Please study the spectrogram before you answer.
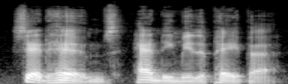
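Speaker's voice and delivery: usual speaking voice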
